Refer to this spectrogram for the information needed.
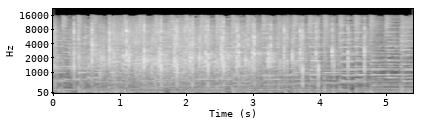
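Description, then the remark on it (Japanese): An audience at an investor-relations seminar in Nagoya applauds steadily for several seconds to welcome a Showa Denko speaker, many hands clapping in a dense, continuous patter at moderate volume, with a sustained low musical tone running underneath and no talking. “どうぞ大きな拍手でお迎えください”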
